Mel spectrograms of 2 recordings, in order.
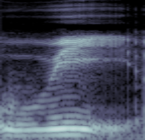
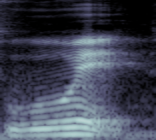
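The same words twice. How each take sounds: First: We like the English pronoun, long ee; close, spread ee in we; wrong ee vowel. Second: We opened towards "way", not ee; vowel as in question. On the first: Teacher showing what it's not, we with ee. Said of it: "so it's not we". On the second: Teacher showing the tricky I, we as in question. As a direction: glide from w into a half-open e in we. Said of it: "in the word question". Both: Shown as a demonstration.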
